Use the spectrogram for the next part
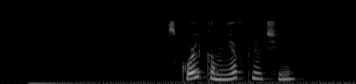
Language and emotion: Russian, neutral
